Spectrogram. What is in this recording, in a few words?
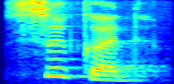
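"сыкӧд", Komi, female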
